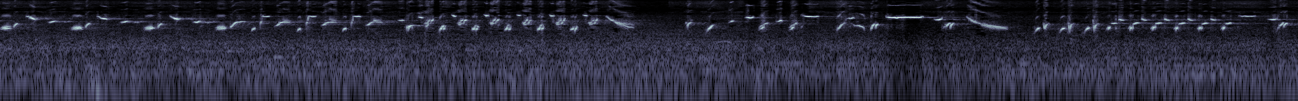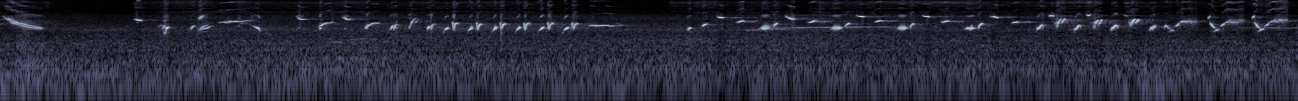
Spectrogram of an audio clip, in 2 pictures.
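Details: Caged goldfinch × canary hybrid singing a fast, continuous run of high chirps, trills and twittering notes with brief pauses, accompanied by scattered sharp whistles throughout.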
